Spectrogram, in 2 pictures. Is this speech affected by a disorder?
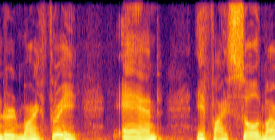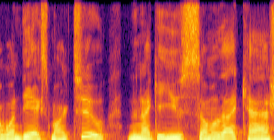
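No.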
